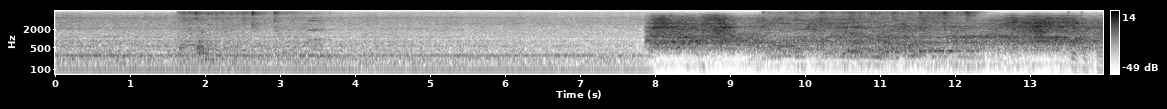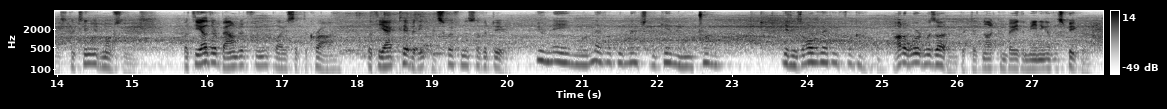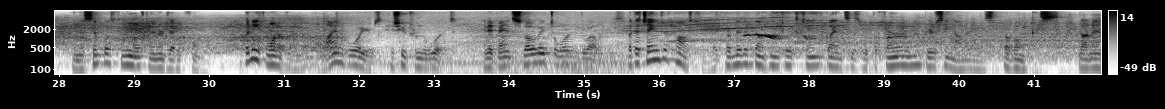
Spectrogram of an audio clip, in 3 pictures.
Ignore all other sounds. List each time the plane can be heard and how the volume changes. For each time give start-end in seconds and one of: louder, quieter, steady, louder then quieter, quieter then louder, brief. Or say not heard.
0.0-41.8 steady.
